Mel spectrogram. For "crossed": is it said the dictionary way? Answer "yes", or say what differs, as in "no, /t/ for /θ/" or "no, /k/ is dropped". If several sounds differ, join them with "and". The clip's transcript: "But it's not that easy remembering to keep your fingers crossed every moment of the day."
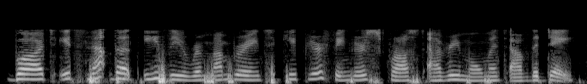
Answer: yes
